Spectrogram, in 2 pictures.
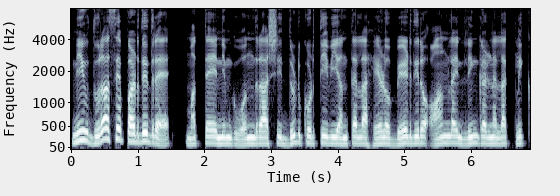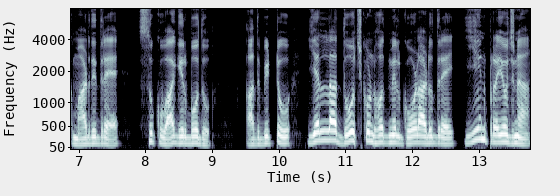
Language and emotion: Kannada, disgusted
